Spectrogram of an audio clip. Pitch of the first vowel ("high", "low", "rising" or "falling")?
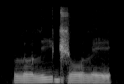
low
